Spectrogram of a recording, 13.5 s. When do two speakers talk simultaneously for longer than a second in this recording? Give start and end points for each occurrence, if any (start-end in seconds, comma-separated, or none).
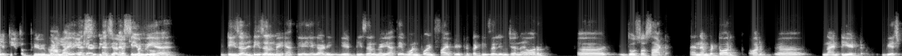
0.7-2.4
